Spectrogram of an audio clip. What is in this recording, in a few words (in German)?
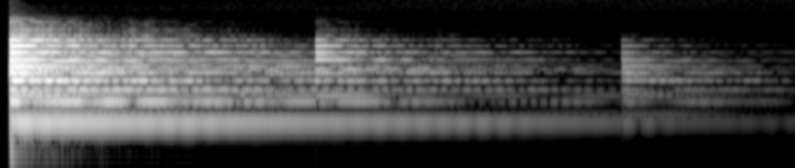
glocke ton massage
